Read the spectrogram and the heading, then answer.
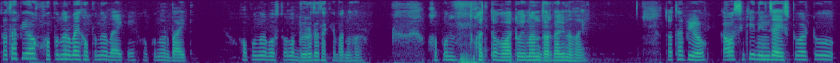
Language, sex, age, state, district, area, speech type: Assamese, male, 18-30, Assam, Barpeta, rural, spontaneous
